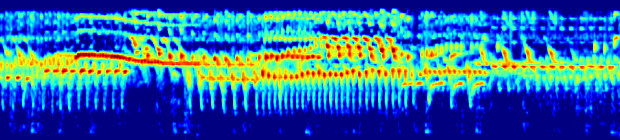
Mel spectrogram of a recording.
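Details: Timbrado Español canary in training pours out an unbroken series of rapid metallic trills, gliding gradually downward in pitch, followed by looser clicking notes and short whistled slurs.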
